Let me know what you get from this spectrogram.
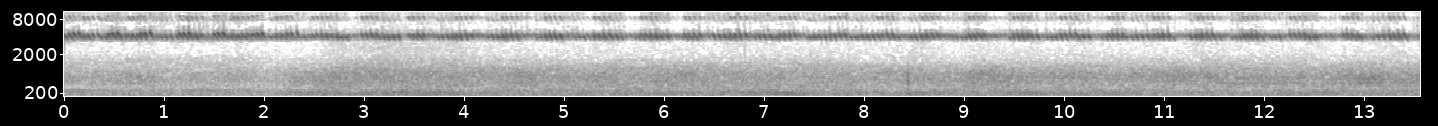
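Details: Summer evening crickets during stormy weather, a constant high chirping band pulsing steadily, with soft broadband rumble like wind or distant traffic beneath.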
